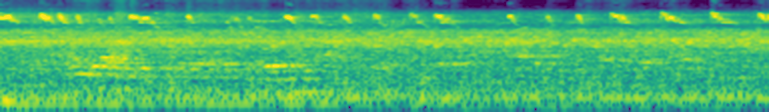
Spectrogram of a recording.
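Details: Singing lure of a white-eye: bright, high-pitched chirps and rapid slurred twitters following one another almost without pause, thin and sweet, over constant hiss with faint lower mid-range murmurs.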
